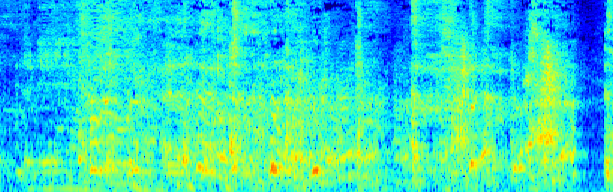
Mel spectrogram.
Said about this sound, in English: Yeah, if anybody else needs to cough, now's the time.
